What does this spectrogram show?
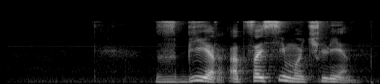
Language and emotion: Russian, angry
